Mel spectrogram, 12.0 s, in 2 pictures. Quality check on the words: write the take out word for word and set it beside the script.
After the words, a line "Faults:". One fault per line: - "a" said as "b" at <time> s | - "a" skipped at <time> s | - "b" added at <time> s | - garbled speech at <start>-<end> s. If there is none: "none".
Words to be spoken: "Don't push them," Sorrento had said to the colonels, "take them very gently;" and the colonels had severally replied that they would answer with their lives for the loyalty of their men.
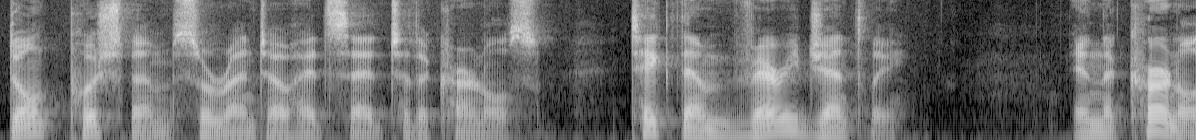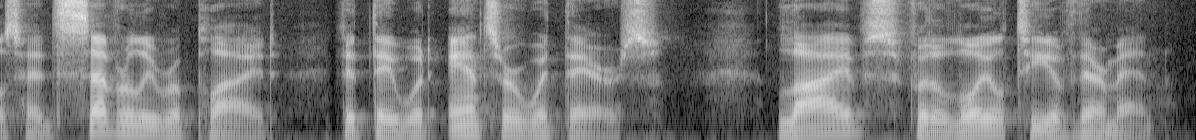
"Don't push them," Sorrento had said to the colonels, "take them very gently;" and the colonels had severally replied that they would answer with theirs lives for the loyalty of their men.
Faults:
- "their" said as "theirs" at 8.8 s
